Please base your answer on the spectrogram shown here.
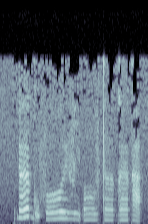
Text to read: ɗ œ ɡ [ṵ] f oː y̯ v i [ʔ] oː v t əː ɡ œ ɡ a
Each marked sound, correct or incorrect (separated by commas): correct, correct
